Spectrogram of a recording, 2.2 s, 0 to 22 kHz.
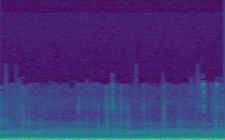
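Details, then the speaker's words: VW MKV (Mk5) just downgraded back to the OEM downpipe, cruising: a steady low humming drone under the road rumble at constant speed; the source is unclear, possibly tyres. "you hear it yeah the humming noise so far so good"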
